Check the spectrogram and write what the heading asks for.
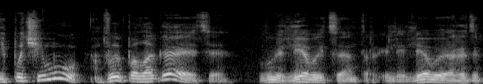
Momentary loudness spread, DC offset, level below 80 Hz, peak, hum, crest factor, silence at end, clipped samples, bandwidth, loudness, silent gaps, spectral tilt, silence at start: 11 LU; under 0.1%; -54 dBFS; -8 dBFS; none; 12 dB; 0 s; under 0.1%; 13.5 kHz; -20 LUFS; none; -6 dB/octave; 0 s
